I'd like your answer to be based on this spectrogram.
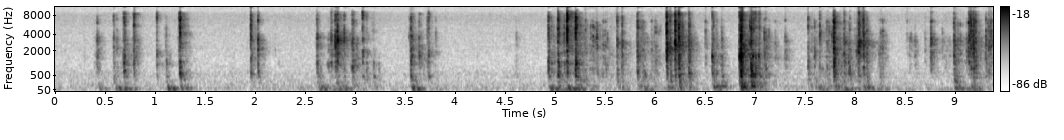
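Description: Fingertips type on a black plastic ergonomic split keyboard with a hollow housing, resting on a cloth tablecloth. Short bursts of quick, dull key clicks with low thuds alternate with brief quiet pauses, growing denser and louder in the second half.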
